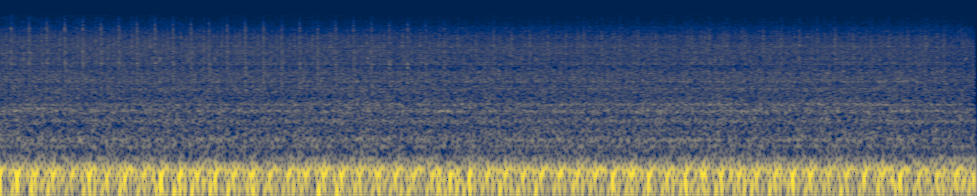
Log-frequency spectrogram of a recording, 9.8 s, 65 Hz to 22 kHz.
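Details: Pontiac 400 V8 idling with a quick, light valvetrain tapping over the low rumble, steady at idle; owner suspects a bad lifter, unconfirmed, and plans a teardown.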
